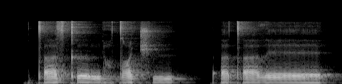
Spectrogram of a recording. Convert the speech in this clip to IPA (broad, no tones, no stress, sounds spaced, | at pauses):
tʼ a z kʼ əː ŋ e̤ dˤ i t͡ʃʰ ɨ | ʔ a tʼ aː ð ɛː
